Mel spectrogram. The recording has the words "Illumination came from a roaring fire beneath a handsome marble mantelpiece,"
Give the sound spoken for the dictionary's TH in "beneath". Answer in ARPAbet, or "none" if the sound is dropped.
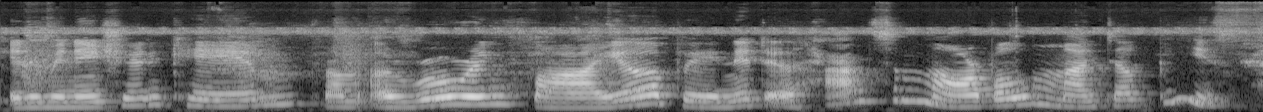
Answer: T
